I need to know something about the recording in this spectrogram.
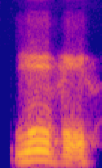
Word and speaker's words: Louisville: well le your forget the i s and then replace the v and replace the i in vil with an louisville okay well it doesn't make sense i know but that's the way they pronounce their city okay so i'm gonna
